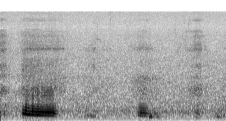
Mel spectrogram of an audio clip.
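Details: Little girl asleep, snoring like her dad: soft, low buzzing snores on each breath, one louder than the rest; snoring.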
